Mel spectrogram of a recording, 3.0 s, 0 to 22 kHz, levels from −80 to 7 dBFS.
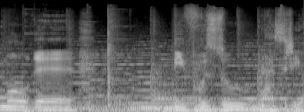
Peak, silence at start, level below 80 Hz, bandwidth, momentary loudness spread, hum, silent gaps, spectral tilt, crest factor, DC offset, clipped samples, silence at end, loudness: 0 dBFS; 0 s; -22 dBFS; 18 kHz; 8 LU; none; none; -5.5 dB/octave; 10 dB; under 0.1%; under 0.1%; 0 s; -12 LUFS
